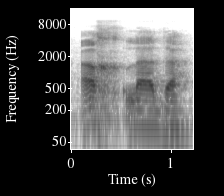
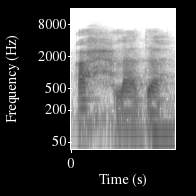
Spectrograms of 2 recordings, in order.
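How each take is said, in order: First: The middle consonant is a raspy, snore-like scrape. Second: The middle consonant is a smooth, breathy h. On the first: The speaker calls it right. "agak sedikit ngorok" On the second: The speaker calls it wrong. "khoknya terbaca hak"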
